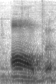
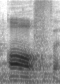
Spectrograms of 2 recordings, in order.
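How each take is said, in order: First: The word ends with a v sound. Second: The word ends with an f sound. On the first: The speaker calls it right. "میگم آو" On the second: The speaker calls it wrong. "نمیخونم آف"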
